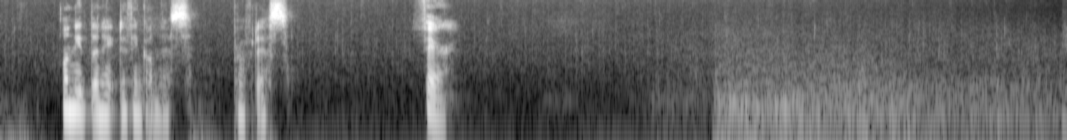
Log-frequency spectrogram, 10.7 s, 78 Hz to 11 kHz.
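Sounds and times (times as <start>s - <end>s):
steady rain pouring down: 0.0s - 10.6s
speech: 0.6s - 3.0s, 4.2s - 4.6s
deep rumble of thunder: 6.5s - 10.6s.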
